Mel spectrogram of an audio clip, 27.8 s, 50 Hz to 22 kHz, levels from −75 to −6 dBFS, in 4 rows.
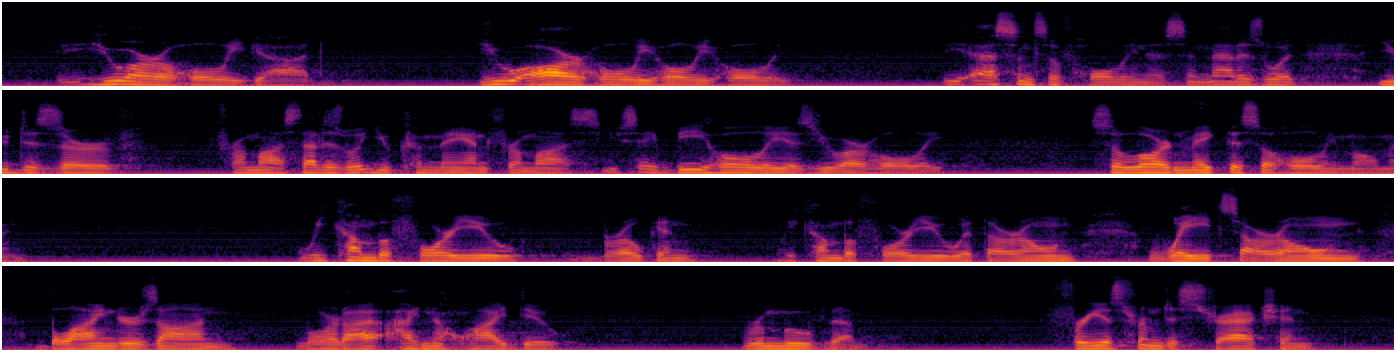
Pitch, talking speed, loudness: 115 Hz, 155 wpm, -31 LUFS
